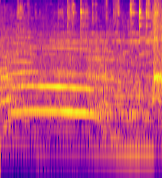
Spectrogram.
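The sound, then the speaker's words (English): An eerie, ghostly wail of singing, one long sustained howl-like tone that holds steady, then wavers and slides lower, loud with no talking over it. “That singing sounds like a ghost.”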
